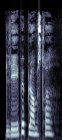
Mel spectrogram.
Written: læbeblomstret

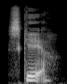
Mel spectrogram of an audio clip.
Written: skær

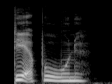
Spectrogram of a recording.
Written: derboende

